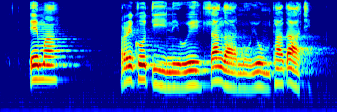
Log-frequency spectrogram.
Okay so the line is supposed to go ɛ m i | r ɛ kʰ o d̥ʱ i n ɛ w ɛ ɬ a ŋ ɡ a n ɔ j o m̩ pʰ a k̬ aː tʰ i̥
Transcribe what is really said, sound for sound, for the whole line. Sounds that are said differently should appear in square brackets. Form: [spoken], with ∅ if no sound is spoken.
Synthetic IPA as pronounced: ɛ m [a] | r ɛ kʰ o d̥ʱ i n [i] w ɛ ɬ a ŋ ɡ a n ɔ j o m̩ pʰ a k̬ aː tʰ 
